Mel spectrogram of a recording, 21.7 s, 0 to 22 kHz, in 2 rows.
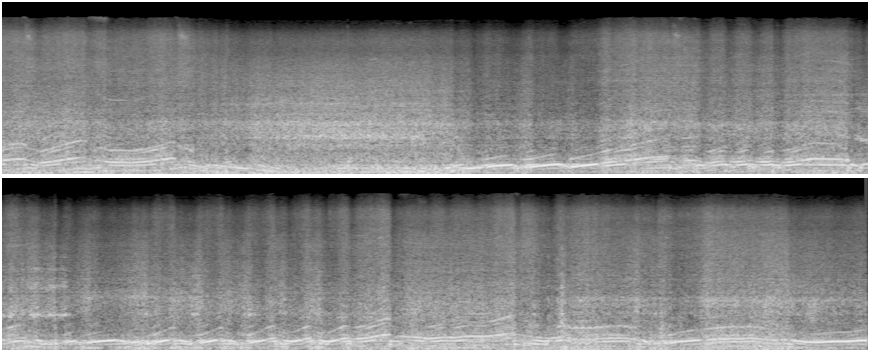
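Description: Turbocharged Toyota 1UZ-FE V8 in a drift car, heard from inside the cabin, revving up and falling back over and over as the throttle is worked through a drift.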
